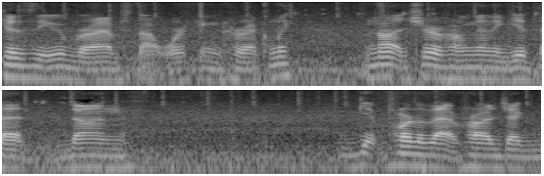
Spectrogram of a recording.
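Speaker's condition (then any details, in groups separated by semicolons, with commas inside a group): Spastic diplegia cerebral palsy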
